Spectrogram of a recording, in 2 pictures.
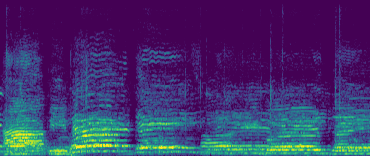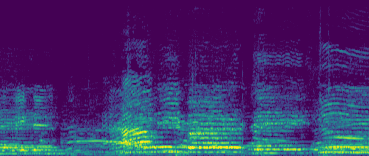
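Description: A group of children and adults singing together in unison.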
